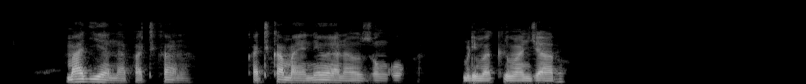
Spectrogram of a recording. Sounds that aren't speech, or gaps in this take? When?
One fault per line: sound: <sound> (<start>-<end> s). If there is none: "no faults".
no faults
